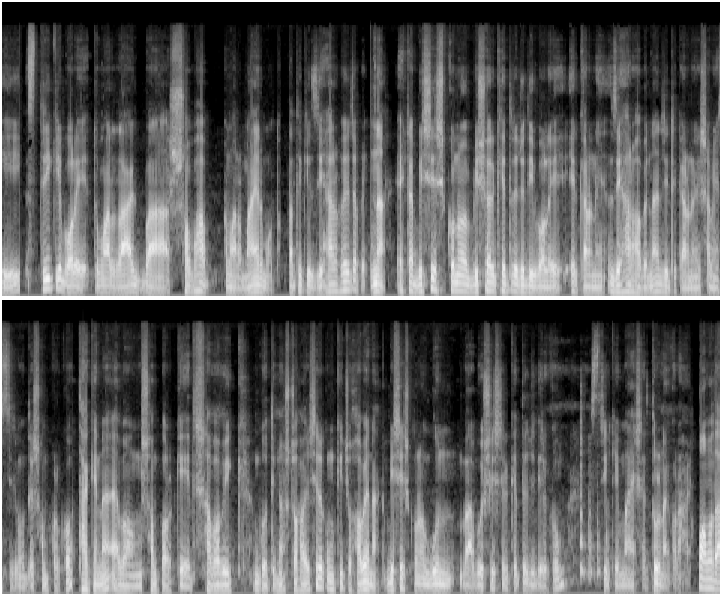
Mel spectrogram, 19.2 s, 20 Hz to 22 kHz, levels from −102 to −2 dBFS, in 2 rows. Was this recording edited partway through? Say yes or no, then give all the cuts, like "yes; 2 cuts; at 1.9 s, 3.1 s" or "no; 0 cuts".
no; 0 cuts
